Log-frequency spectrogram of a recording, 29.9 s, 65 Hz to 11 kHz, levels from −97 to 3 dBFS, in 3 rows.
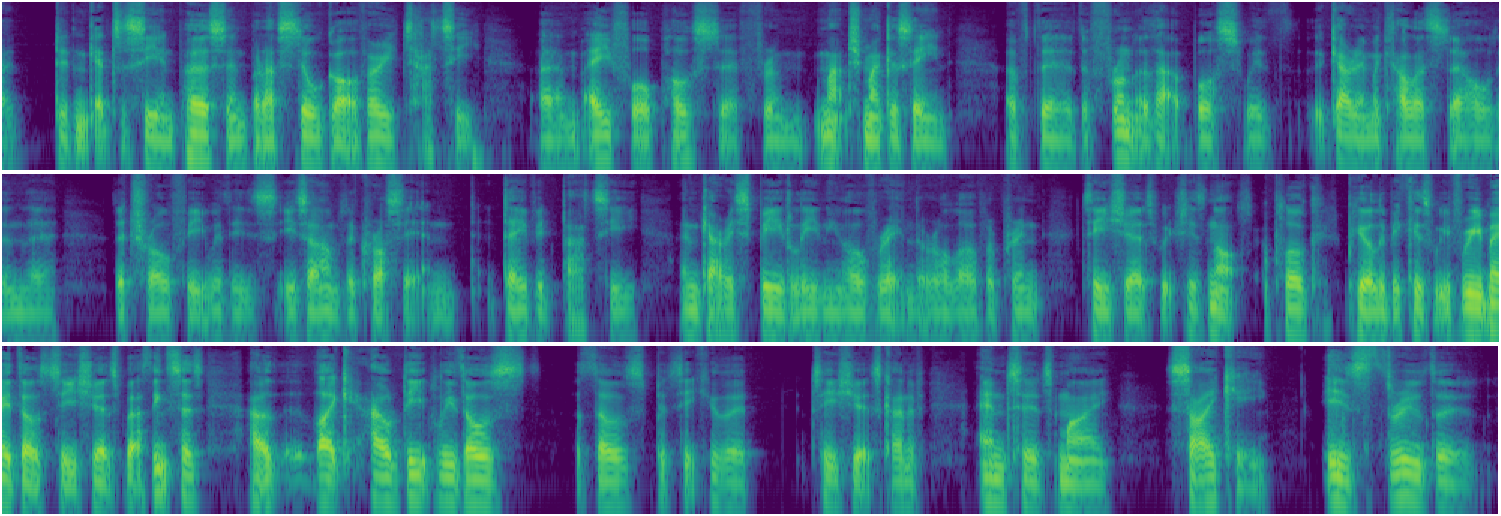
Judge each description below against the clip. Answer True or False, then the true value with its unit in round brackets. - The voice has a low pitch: True (85 Hz)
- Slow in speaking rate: False (175 wpm)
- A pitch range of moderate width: False (2.1 semitones)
